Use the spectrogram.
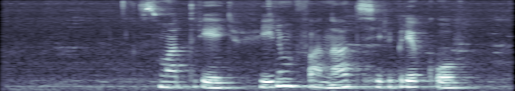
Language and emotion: Russian, neutral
